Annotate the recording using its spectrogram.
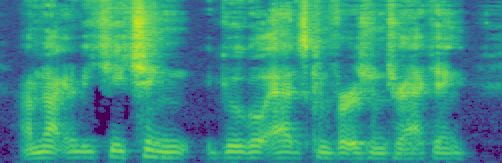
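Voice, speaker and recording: A man with a medium-pitched voice speaks at a fairly quick pace. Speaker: online marketing instructor. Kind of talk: screen-share tutorial. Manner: fast; casual.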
